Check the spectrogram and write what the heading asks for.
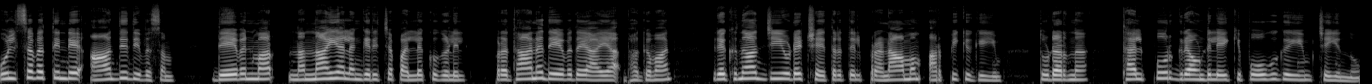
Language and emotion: Malayalam, neutral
